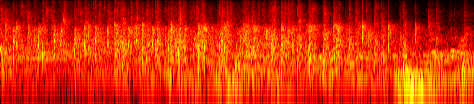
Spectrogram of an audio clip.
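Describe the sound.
An audience gives strong applause to welcome guests at an afternoon live event, a dense, steady wash of clapping that carries on without a break from start to finish.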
